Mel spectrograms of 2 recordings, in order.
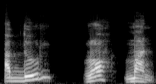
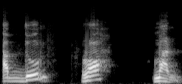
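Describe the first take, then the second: First: The name is broken by a pause inside. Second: The name is broken by a pause inside.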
